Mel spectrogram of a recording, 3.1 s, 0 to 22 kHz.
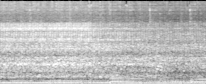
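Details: Mercedes-Benz CLA250 (W117) idling with a loud, rough, gritty whirr at the front over a steady low hum; the leaking water pump is losing coolant, the Top up coolant warning is showing, and the car is awaiting repair.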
